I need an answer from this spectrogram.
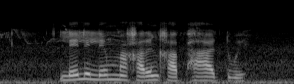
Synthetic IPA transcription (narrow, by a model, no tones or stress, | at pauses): lɪlɪlɪŋ̩maχaɾɪŋ̩χapʰaːtʼwɛ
